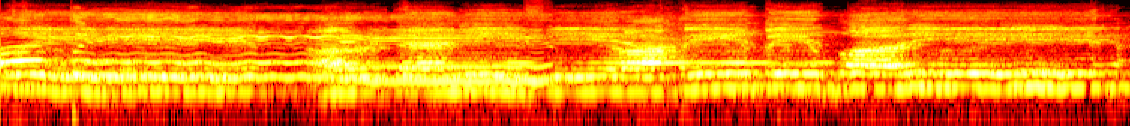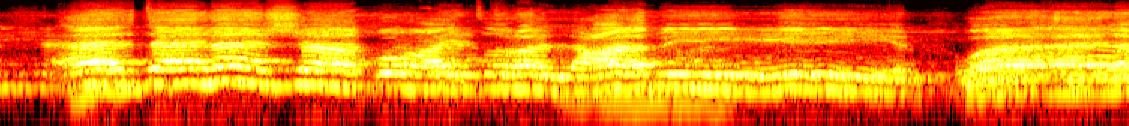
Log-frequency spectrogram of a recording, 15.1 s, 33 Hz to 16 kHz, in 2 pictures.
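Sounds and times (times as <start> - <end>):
male group singing a cappella: 0.0 - 15.0.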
